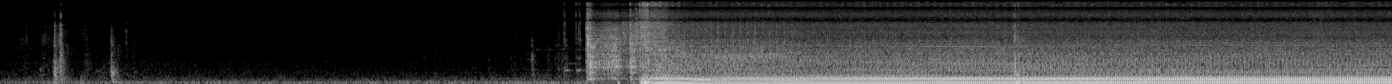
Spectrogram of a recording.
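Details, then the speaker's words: 1997 Ford Escort wagon, about 190,000 miles, start-up: starter cranks, then loud deep rumbling idle with droning pipe resonance; exhaust noisy, pipe vibrates against floorboard causing high-speed thump at idle; exhaust system replacement planned. "That is why we're putting an exhaust system on it. It is noisy."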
